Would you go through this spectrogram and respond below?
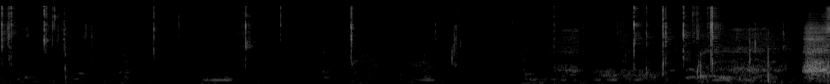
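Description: Sticky tape being pulled, handled and pressed onto a plastic container for a shadow-theatre spring, with close crackling rips, clicks and crinkles coming in irregular bursts and a louder stretch of tearing near the end.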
